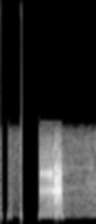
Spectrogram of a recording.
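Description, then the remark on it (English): Telephone keypad tones as a number is dialed to call back an alarm company: three quick, clipped beeps followed by a longer, steady two-pitch tone, then a faint hiss. No voices. “We can attempt to call back to them.”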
